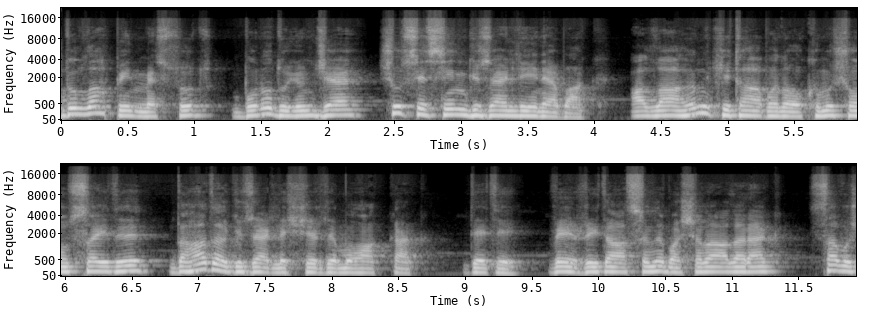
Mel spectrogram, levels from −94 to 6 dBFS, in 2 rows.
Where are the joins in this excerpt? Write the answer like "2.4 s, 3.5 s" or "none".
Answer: none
